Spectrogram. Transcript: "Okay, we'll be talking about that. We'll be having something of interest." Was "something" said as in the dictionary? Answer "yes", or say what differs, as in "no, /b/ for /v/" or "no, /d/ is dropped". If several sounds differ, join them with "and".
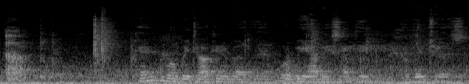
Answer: yes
